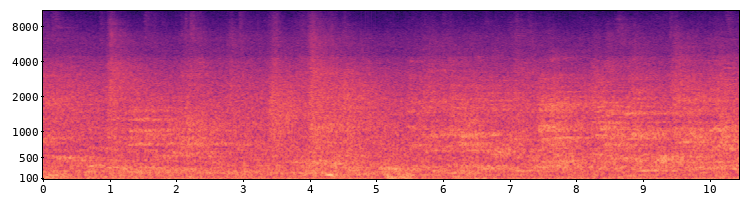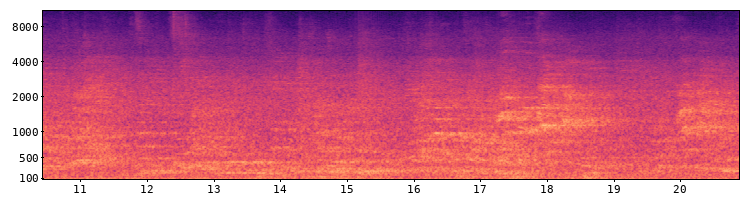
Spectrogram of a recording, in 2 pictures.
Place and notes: frankfurt, entrance to kunsthalle - the city, the country & me: schirn art gallery, entrance hall
entrance hall, voices and steps
the city, the country & me: september 27, 2013
Frankfurt, Germany, 27 September 2013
